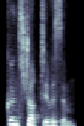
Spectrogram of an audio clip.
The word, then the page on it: constructivism: Indian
